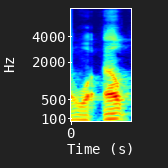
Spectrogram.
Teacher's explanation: طا کو موٹا ادا کریں گے، ہو یہ را جو ہے وقفاً وصلاً موٹی پڑی جائے گی.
